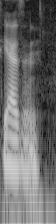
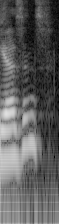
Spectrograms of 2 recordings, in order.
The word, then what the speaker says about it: Yazin: And my baby, that's Yazin. Yazin. Yazin. I like that name. That's the baby. Do we Thank know you. any Yazins?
